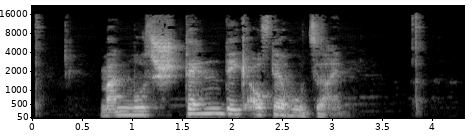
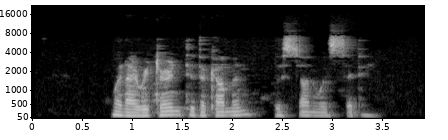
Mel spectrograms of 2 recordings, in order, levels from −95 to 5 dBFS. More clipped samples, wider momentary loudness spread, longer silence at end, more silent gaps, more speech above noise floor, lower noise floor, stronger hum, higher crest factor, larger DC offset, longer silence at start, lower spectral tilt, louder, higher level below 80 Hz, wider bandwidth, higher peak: neither; first, 24 LU vs 12 LU; about the same, 0.45 s vs 0.5 s; neither; about the same, 49 dB vs 52 dB; second, -71 dBFS vs -75 dBFS; neither; about the same, 20 dB vs 22 dB; neither; second, 0.05 s vs 0.8 s; about the same, -2.5 dB/octave vs -3.5 dB/octave; about the same, -21 LUFS vs -22 LUFS; about the same, -60 dBFS vs -64 dBFS; first, 16 kHz vs 9.6 kHz; about the same, -4 dBFS vs -4 dBFS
